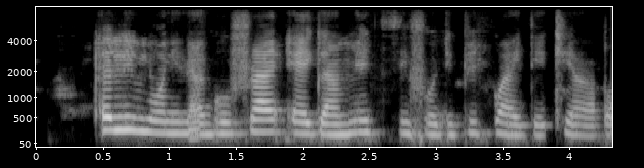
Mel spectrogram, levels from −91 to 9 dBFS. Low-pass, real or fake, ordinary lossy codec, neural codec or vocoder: 7.2 kHz; fake; none; codec, 16 kHz in and 24 kHz out, 1.1 kbps, FireRedTTS-2 codec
